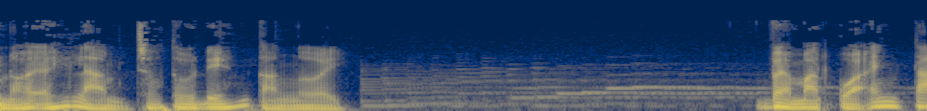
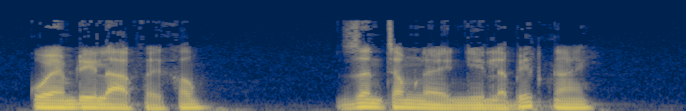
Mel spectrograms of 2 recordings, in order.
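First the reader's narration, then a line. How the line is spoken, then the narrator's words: With a dry laugh. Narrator (Vietnamese): giọng anh ta lẫn trong tiếng cười nhạt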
